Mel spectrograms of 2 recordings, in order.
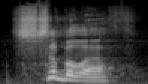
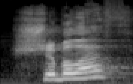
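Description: First: The word begins with a plain 's' sound. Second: The word begins with an 'sh' sound. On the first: The speaker is from Ephraim. The speaker calls it wrong. "Shibboleth was wrong" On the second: The speaker is not from Ephraim. The speaker calls it right. "Shibboleth was right"

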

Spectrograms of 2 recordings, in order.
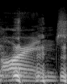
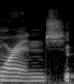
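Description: First: The first syllable sounds like 'ar'. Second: The first syllable sounds like 'or'. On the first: This is how the speaker personally says it. "I say orange" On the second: This is how the speaker does not say it. "not orange"

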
